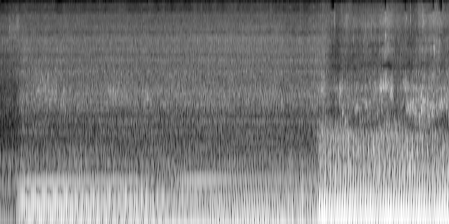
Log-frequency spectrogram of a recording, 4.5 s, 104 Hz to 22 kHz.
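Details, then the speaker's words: Sailboat diesel, warmed up after the faulty raw water pump was replaced, revved in steps to 1500, 2000 and 2500 RPM with no leaks found: a smooth even drone rising in pitch with no knocks. It is working great now. "I think we're good. It looks like it's working great now."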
